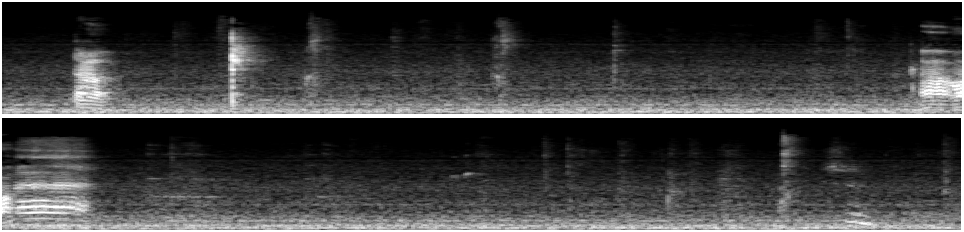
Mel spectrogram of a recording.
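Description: African grey parrot giving a harsh, raspy squawk lasting about half a second, with a few sharp clicks before it, indoors over a low background hum.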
